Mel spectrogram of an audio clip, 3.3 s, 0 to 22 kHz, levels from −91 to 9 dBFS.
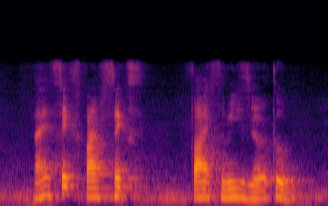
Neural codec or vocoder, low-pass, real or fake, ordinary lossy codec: codec, 44.1 kHz, 2.6 kbps, DAC; 7.2 kHz; fake; none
